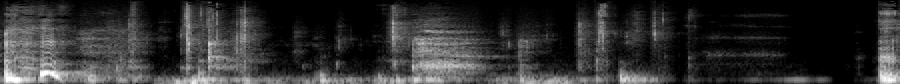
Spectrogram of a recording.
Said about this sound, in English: More chip chewing?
